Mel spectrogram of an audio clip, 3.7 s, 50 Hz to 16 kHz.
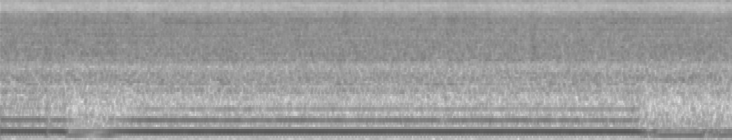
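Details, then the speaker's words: Restored 1960s Faema Faemina lever espresso machine, warmed up, pressure regulator on high at about 1 bar: a strong, steady rush of steam with a constant low tone, no sputtering or fading; normal, powerful steam wand output. "I'll go ahead and take this off to demonstrate the steam power on 1 bar. And we do have plenty of steam."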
